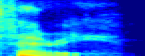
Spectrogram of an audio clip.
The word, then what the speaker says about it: Fayre: My name is Fairy. Very. So that I don't goof this up, will you please spell that?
